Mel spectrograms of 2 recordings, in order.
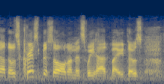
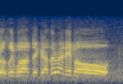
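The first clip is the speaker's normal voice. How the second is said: put-on Scouse Liverpool accent delivery. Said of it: "I guess I did say it like that".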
